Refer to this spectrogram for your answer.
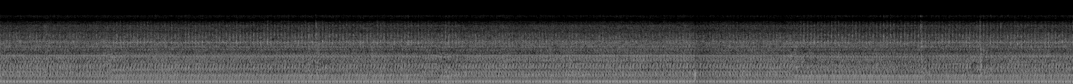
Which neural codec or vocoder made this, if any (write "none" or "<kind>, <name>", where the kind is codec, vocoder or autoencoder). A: none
